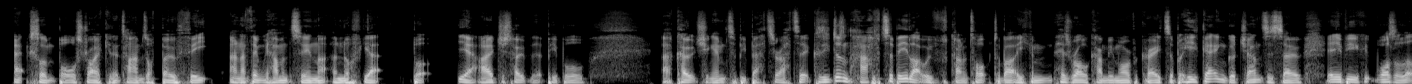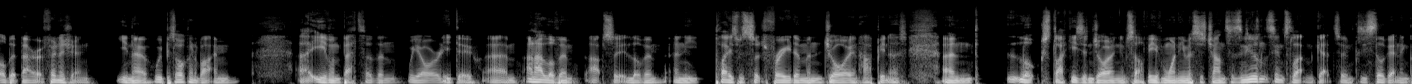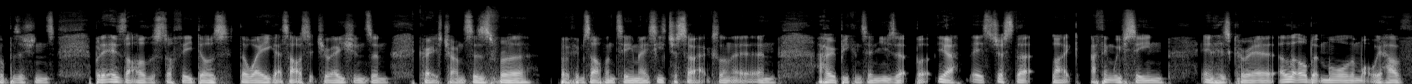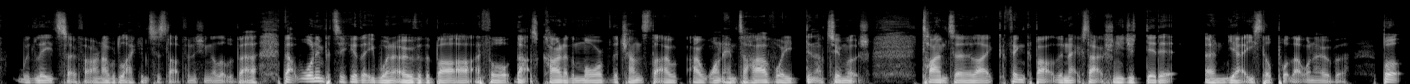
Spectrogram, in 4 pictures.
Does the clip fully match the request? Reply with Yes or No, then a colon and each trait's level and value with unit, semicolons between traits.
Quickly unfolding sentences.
Yes: fast, 270 wpm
